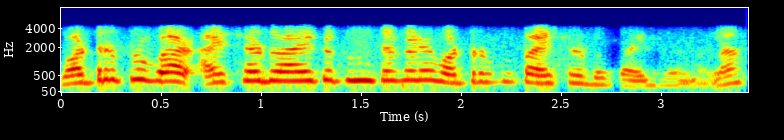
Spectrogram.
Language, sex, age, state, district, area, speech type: Marathi, female, 30-45, Maharashtra, Amravati, urban, conversation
